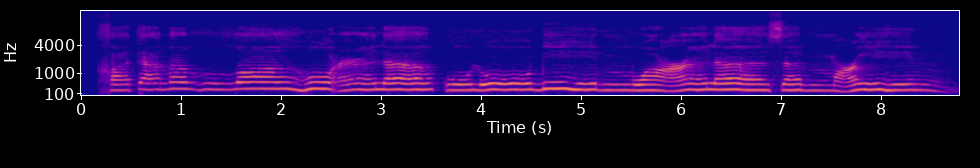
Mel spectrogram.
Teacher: ain letaknya di tenggorokan bagian tengah, ditekan. Ala qulubihim wa ala di tenggorokan bagian tengah ditekan.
